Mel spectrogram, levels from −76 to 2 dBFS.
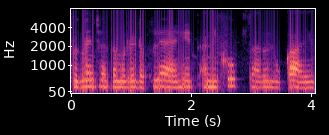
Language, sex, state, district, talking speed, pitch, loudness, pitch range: Marathi, female, Maharashtra, Gondia, 130 wpm, 220 Hz, -17 LUFS, 210-230 Hz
